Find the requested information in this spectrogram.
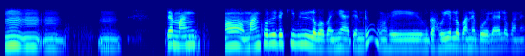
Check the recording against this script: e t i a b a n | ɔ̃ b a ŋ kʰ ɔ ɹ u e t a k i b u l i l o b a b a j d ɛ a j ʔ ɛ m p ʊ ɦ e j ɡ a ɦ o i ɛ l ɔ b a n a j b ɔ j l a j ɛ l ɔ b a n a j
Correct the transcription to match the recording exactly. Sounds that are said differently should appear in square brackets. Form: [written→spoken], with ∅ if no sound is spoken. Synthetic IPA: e t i a [b→m] a [n→ŋ] | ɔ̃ [b→m] a ŋ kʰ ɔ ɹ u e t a k i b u l i l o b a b a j [d→n] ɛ a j [ʔ→t] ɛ m [p→t] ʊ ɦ e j ɡ a ɦ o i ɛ l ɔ b a n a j b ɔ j l a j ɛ l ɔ b a n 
